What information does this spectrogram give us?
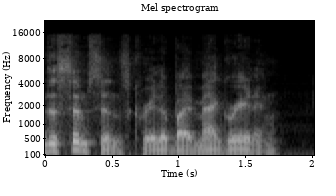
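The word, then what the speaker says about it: Groening: The shows I'm referring to are Family Guy were created by Seth Mcfarlland and The Simpsons created by Matt Graining. Graining. That's how it's pronounced, guys.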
